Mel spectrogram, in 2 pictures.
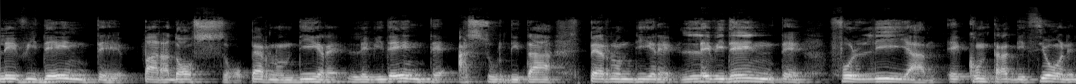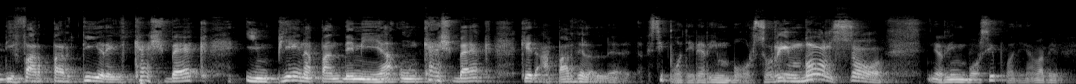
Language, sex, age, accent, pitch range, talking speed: Italian, male, 50-69, native, 115-150 Hz, 105 wpm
